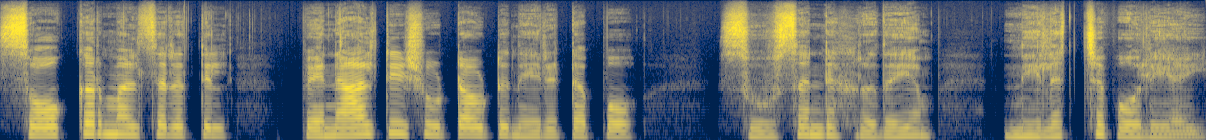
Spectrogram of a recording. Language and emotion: Malayalam, fearful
